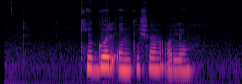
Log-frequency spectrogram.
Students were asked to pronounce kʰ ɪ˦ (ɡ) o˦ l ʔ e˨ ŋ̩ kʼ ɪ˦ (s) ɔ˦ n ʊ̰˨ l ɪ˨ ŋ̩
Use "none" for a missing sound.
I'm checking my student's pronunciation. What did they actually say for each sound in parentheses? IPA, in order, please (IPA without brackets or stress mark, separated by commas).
ɡ, ʃ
